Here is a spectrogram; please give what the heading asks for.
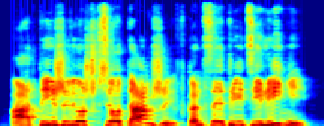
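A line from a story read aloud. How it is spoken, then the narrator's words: Shout. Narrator (Russian): он крикнул ей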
